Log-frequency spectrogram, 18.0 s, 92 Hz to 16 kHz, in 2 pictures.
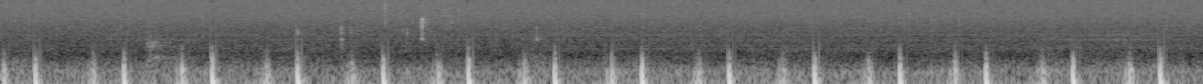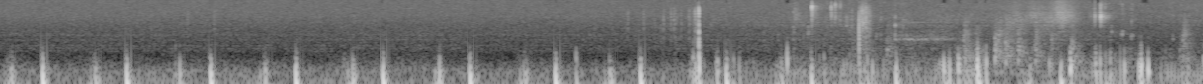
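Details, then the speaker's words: Normal heart sounds heard through a sensitive stethoscope on the speaker's own chest just after coming in from outside: steady, regular thumps at about 94 beats per minute. "저도 제 심장 소리를 이렇게 크게 듣는 건 처음이네요. 왜 이렇게 빨리 뛰지? 여기 와서 잘 들린다."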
